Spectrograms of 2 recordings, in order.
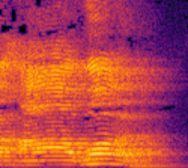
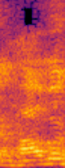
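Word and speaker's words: hour: यहां पर एच का उच्चारण ह होना चाहिए, हावर हो रहा है। यहां पर एच है जो क्या है, साइलेंट है।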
